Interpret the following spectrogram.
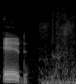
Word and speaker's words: ADD: Um, and you're supposed to pronounce it ED.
